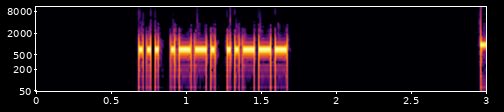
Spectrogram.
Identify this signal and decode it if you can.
Morse code, heard as a keyed tone, about 44 wpm, 700 Hz. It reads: SP2
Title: Callsign Prefixes for Top 25 DXCC - 45wpm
